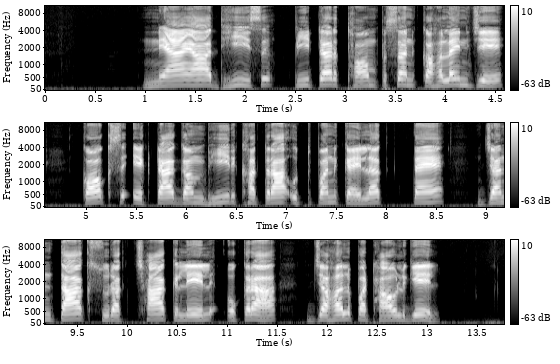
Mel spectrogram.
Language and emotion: Maithili, neutral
